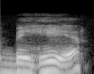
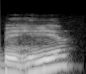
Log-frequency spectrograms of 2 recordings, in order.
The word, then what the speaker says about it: beheer: We call it beheer. Now, pronouncing it quickly might sound like I'm craving for a cold glass of beer. Beer, but that's not what I'd like to talk to you about.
